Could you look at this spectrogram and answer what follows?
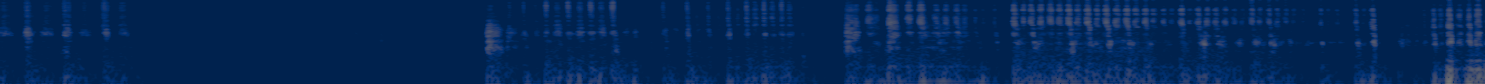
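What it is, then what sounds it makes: Marker scratching on a paper page. A felt-tip alcohol marker is rubbed and scratched back and forth across a thin printed coloring book page with a kawaii dessert drawing, the open book lying flat on a wooden table. Quiet, bright, dry scratching strokes come in rapid bursts, broken by a long pause near the start, then continue as steady, dense scribbling.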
